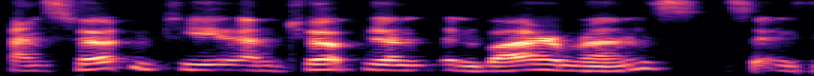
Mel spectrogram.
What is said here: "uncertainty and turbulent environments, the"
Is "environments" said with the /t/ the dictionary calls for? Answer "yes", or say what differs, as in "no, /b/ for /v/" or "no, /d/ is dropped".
no, /s/ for /t/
